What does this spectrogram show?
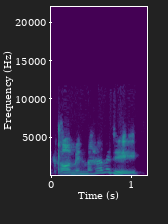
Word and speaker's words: Kamin Mohammadi: gonna let you say your full name and pronounce it the way it should be hi Kelly I'm Carmen mohammadi oh yeah you make it sound so easy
